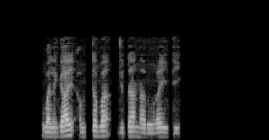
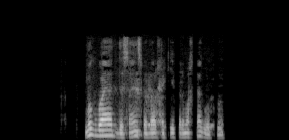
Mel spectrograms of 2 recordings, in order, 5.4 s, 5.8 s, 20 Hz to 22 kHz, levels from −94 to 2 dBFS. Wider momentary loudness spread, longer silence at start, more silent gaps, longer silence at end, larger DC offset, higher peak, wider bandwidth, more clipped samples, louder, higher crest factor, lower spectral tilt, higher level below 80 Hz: about the same, 14 LU vs 15 LU; second, 0.85 s vs 1.7 s; first, 1.75-1.83 s, 2.25-2.35 s, 3.41-3.45 s vs 3.52-3.57 s, 3.88-3.93 s; first, 1.8 s vs 1.3 s; neither; about the same, -8 dBFS vs -8 dBFS; about the same, 7.8 kHz vs 7.8 kHz; neither; about the same, -28 LUFS vs -27 LUFS; about the same, 22 dB vs 20 dB; about the same, -5.5 dB/octave vs -6 dB/octave; second, -82 dBFS vs -70 dBFS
